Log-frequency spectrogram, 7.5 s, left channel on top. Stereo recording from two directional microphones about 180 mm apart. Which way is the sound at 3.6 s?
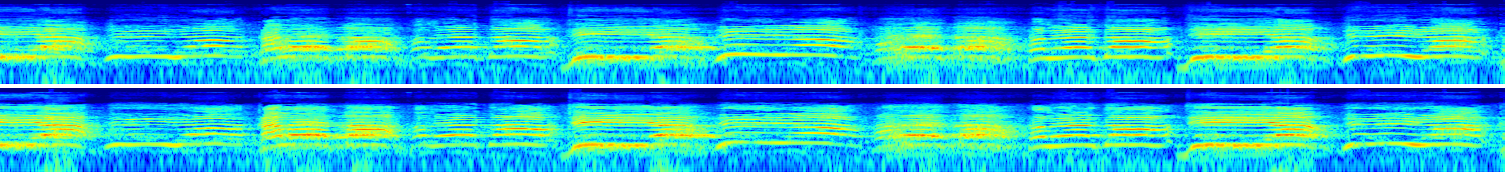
55° left (ahead or behind).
